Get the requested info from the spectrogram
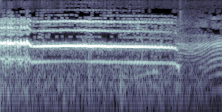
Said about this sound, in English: I got the rooster. Grab a hand now, quick. I got both hands, one by the foot, one by a wing.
